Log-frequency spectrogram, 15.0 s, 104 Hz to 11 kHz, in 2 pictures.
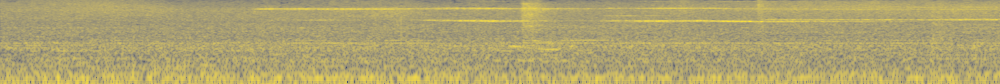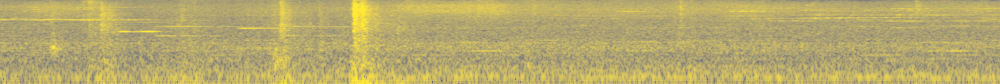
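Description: JR West 221 series electric train running on rail with a steady rumble of wheels. A thin, high wheel squeal is heard from about two to six seconds in. Three short, heavy knocks come about eight to ten seconds in.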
